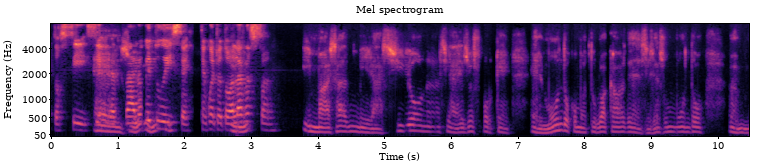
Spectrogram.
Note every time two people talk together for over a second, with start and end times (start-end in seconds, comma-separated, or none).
0.6-1.9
